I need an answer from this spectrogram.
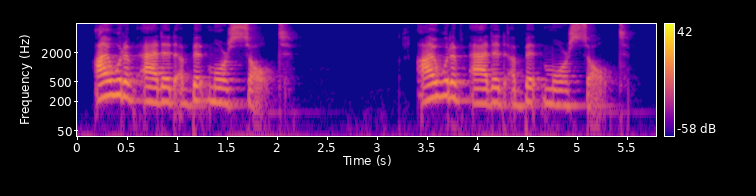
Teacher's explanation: in this case you pronounce the V because it gives you a smoother transition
